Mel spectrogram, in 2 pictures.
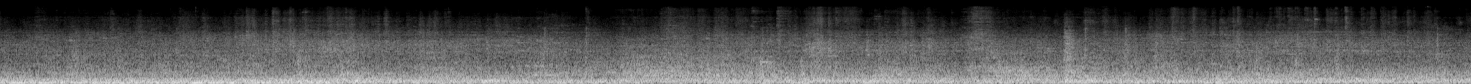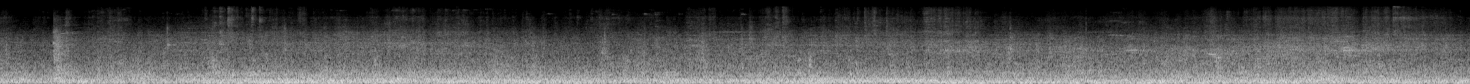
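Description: Freight train's covered hopper cars and boxcars rolling past close by: a steady rumble of steel wheels on the rails, with a few faint clicks along the way.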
